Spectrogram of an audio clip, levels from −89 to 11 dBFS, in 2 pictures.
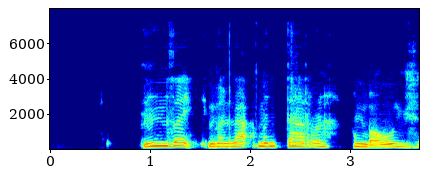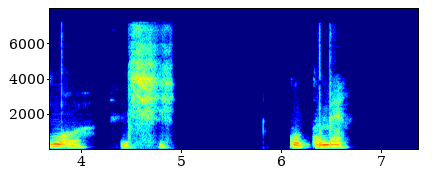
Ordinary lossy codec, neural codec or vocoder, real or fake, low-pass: MP3, 64 kbps; codec, 16 kHz, 4 kbps, FunCodec, trained on LibriTTS, 50 frames a second; fake; 7.2 kHz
